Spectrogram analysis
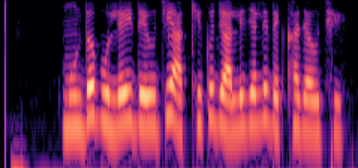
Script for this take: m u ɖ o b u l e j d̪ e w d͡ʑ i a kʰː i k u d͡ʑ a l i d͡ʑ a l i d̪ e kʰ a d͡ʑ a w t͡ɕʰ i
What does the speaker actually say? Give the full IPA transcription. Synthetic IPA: m u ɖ o b u l e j d̪ e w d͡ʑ i a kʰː i k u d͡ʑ a l i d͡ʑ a l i d̪ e kʰ a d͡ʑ a w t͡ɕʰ i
